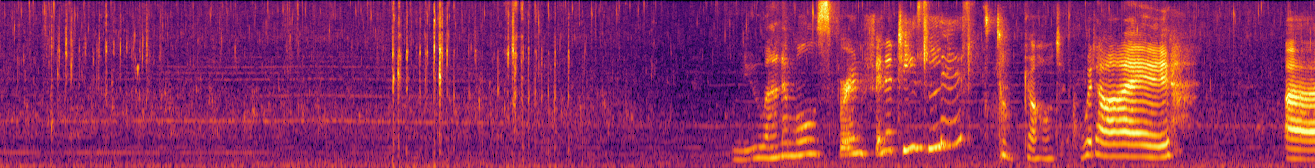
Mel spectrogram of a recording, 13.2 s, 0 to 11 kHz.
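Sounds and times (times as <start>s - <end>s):
pounding rushing water: 0.0s - 8.6s
speech: 7.4s - 11.9s, 12.8s - 13.1s.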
